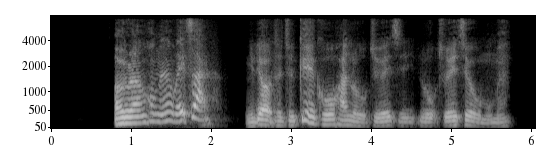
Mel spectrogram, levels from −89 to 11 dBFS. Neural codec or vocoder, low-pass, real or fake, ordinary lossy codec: codec, 16 kHz in and 24 kHz out, 0.4 kbps, LongCat-Audio-Codec, fine tuned four codebook decoder; 7.2 kHz; fake; none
